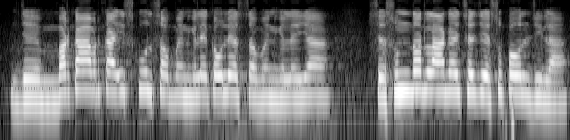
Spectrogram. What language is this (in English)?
Maithili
